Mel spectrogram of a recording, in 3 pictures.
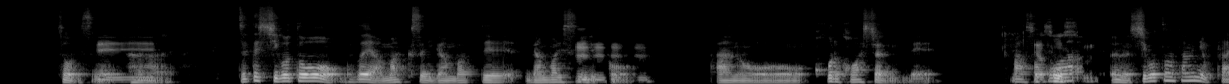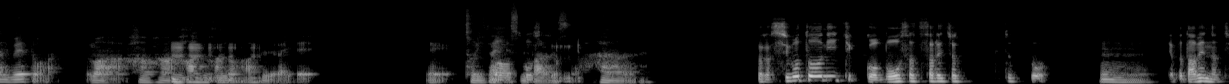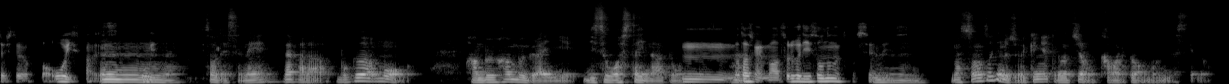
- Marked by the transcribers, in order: none
- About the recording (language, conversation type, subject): Japanese, unstructured, 仕事とプライベートの時間は、どちらを優先しますか？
